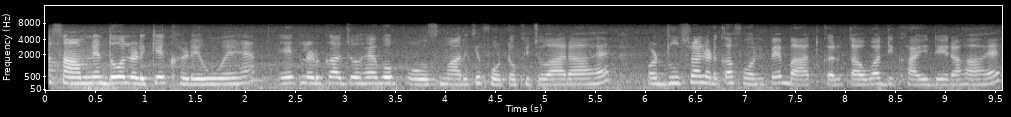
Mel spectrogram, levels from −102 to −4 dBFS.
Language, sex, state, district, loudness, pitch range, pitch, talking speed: Hindi, female, Haryana, Jhajjar, -18 LUFS, 200-240 Hz, 220 Hz, 190 wpm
